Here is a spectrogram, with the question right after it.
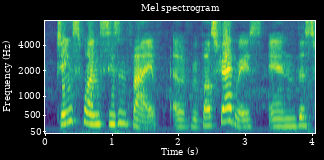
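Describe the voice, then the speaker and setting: Noticeable background noise surrounds this recording. In it, a woman talks with lively intonation. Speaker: video reviewer. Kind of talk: casual talk to camera.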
